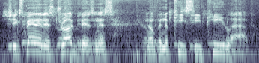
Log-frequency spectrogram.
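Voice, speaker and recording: A man playing a cynical, foul-mouthed investigator in a video game cutscene, brisk and sardonic. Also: on the high side, big pitch swings, crowd noise.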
